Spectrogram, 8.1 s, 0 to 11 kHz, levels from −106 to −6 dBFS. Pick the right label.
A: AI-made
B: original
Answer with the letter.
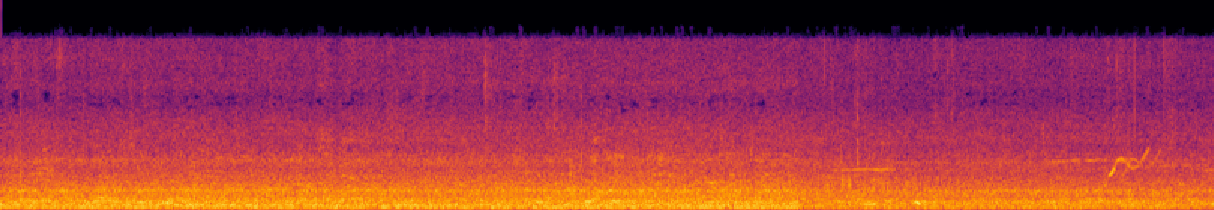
A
